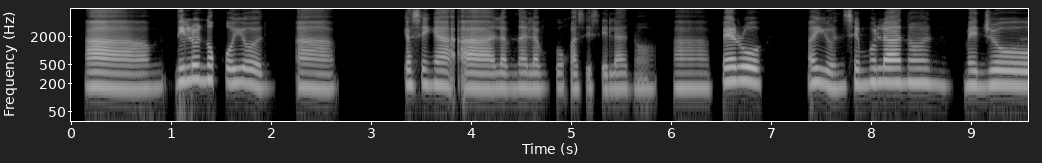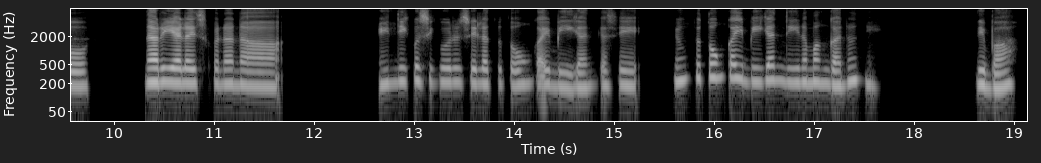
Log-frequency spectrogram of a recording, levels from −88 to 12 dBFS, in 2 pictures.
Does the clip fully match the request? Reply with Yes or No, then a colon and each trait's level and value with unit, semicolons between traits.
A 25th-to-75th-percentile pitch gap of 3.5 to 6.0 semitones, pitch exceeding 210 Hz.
No: average, 3.8 semitones; high, 190 Hz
